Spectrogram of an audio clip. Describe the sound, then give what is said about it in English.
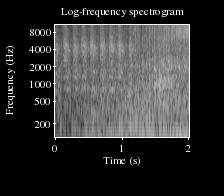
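A previously seized engine, freed with a big hammer, cranks over with a rapid rhythmic chugging, then catches and settles into a loud, steady running rumble with a broad rough roar; no voices. “What are the tricks of the trade in unseizing a seized engine?”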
